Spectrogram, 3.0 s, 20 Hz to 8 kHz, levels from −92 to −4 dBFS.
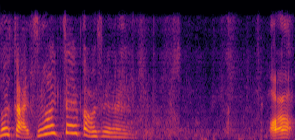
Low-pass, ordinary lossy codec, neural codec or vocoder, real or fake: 7.2 kHz; none; codec, 24 kHz, 0.9 kbps, WavTokenizer, small release; fake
